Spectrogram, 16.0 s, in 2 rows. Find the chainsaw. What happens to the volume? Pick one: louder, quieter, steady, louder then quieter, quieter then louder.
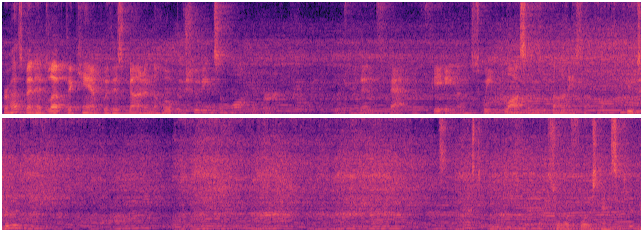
louder.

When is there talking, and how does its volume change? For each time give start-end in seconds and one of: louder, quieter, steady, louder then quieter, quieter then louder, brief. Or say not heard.
0.0-8.3 quieter then louder
13.4-15.9 brief.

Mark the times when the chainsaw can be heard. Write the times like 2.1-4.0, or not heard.
0.0-15.9.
